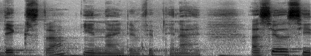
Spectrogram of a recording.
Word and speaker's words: Dijkstra: Numerous algorithms can solve the shortest path problem, and one of the most famous one discovered by Edge Dijkstra, pronounced Dijkstra, in 1959.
